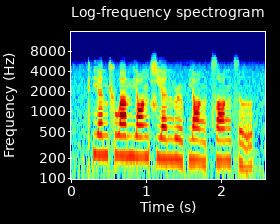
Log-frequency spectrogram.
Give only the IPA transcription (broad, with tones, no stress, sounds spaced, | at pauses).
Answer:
pʰ j ɛ˦ n ʂ w ä˦ m j ɑ˦ ŋ ɕ j ɛ˦ n ɻ ɻ̩˨ p j ɑ˥˨ ŋ t͡s ɑ˦ ŋ s ɹ̩˨˩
